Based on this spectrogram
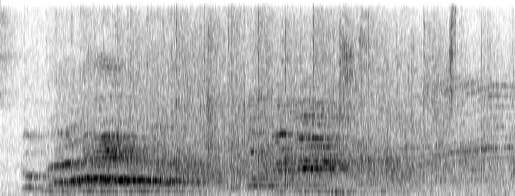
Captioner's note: audience applauding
